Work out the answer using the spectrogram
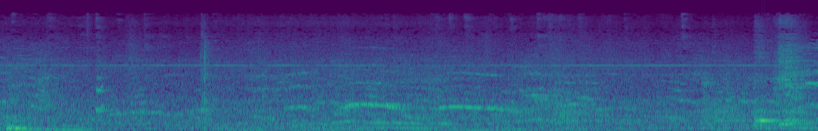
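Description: A rose-ringed parakeet talks in a run of word-like phrases, rising and falling in speech-like patterns over a steady low hum.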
